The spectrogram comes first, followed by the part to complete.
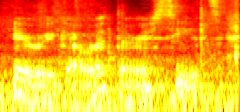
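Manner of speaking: conspiratorial whisper; hushed teasing whisper. Real, not acted. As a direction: whisper it like sharing a secret. Teasing the receipts.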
